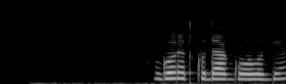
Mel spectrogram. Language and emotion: Russian, neutral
